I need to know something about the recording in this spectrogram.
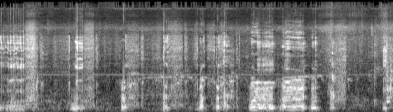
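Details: Sow close to giving birth, acting goofy on a farm near Collinsville; short low grunts come in spaced bursts, a longer rough run of grunting in the middle, with a faint steady hum behind.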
